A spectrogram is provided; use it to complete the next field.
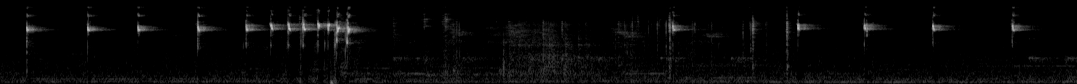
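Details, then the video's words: Lovebird chirping in the morning to stimulate other lovebirds to trill: sharp high chirps spaced about every half second, a short fast burst, a pause with faint rustling and clicks, then the spaced chirps resume. "SUARA PEMACU Ini Bikin Love Bird Ngeroll & Ngekek Ganas!"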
